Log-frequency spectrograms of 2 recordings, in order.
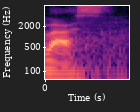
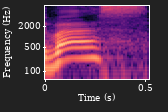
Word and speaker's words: Buzz: Transporter, combi, bus, bully, pero ¿de dónde sale ID Buzz? Vale, la razón es la siguiente. ID son las iniciales que utiliza Volkswagen para sus vehículos eléctricos en la actualidad. Y Buzz es una palabra que tiene doble sentido.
